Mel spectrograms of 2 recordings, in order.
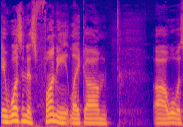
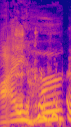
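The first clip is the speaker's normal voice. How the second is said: high, cracking voice from a cold; 7 semitones higher, 4 dB louder than usual. Real, not acted. Getting over a cold, voice cracking. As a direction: voice jumps up and cracks. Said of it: "my voice is cracked".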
